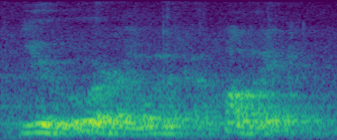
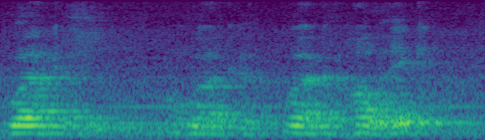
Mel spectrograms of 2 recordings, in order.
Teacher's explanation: You are a workaholic, 4 rise on holic. And for those of you who know about head tones, the thing on work, instead of being level, is falling, as typically happens before a 4 rise.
